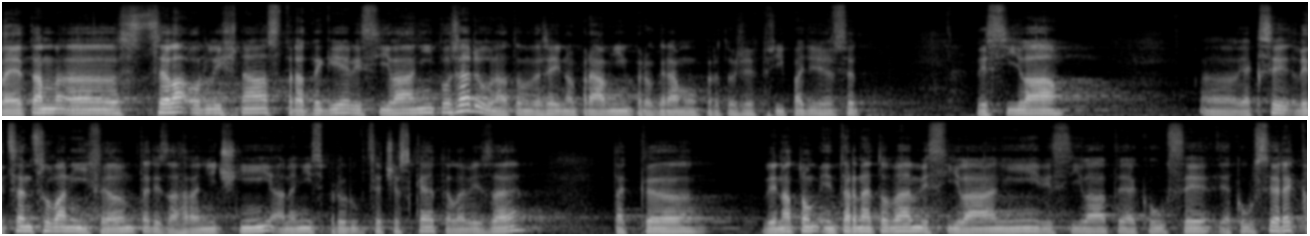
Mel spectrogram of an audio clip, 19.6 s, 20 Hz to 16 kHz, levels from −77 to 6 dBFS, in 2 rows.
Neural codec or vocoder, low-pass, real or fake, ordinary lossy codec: codec, 44.1 kHz, 7.8 kbps, Pupu-Codec; 14.4 kHz; fake; AAC, 96 kbps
